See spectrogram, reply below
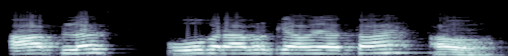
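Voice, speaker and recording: A woman's voice: mid-range voice, unhurried. Teacher woman drilling a class. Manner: drills with repeated questions, then answers them herself. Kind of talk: classroom exam-prep lesson. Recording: dull lo-fi classroom recording.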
